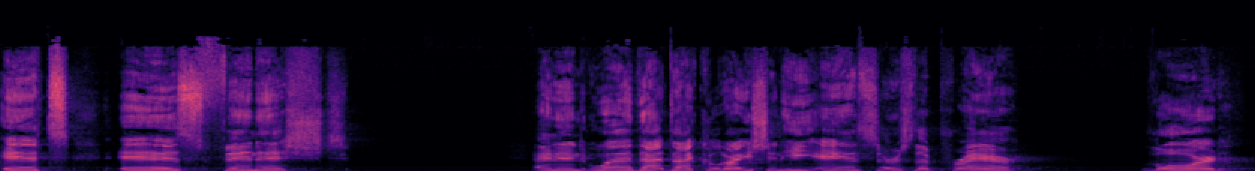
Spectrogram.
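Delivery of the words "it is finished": acted, weary but triumphant outcry. Retelling the final words from the Roman cross: acting an exhausted, triumphant cry. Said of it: "in complete exhaustion, but in absolute triumph, he cries out".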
